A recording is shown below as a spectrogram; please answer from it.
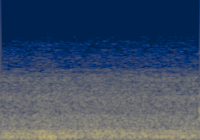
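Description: Steady low background rumble with no other event.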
